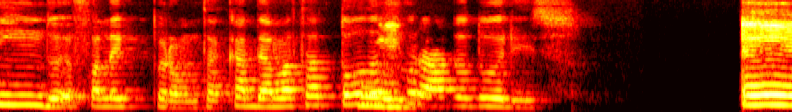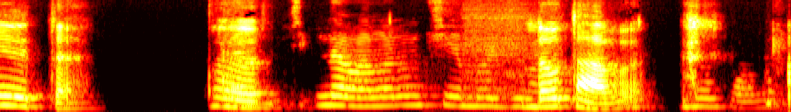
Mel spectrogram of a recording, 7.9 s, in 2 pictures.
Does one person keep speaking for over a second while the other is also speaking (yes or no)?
no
